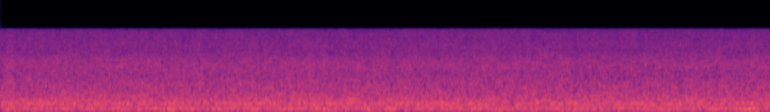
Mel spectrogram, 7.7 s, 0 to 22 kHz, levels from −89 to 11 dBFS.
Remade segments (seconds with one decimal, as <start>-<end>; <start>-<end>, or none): none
